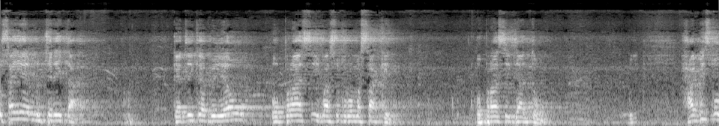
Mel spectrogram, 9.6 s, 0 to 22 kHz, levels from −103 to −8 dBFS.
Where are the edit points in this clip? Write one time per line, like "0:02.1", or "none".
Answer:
0:08.4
